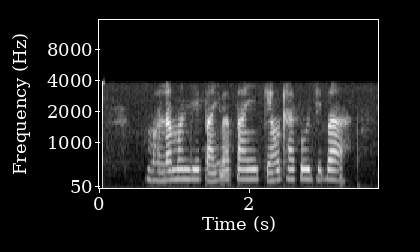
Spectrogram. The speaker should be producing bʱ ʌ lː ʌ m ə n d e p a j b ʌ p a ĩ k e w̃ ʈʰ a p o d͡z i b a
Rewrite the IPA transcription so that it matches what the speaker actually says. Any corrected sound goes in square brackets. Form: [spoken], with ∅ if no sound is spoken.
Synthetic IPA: bʱ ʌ [l] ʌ m [ʌ] n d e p a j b [a] p a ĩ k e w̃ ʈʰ a [k] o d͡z i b a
